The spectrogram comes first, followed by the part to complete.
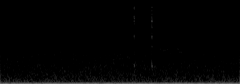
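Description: Two quick computer mouse clicks in close succession about a second and a half in, over a faint steady low hum.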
